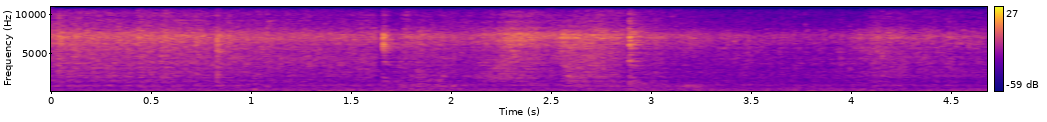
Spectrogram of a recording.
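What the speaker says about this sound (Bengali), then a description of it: "মশলাটাও ভালো করে কষা হয়ে গেছে। এবার আমি জল দিয়ে দিলাম।" Water poured into a pan of well-fried spice masala for stuffed pointed gourd, a steady broadband sizzle and hiss with a few brief sharp clinks and stirring touches, no talk.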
